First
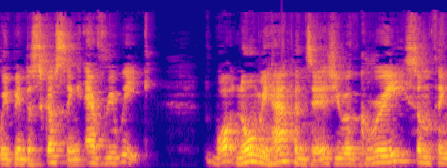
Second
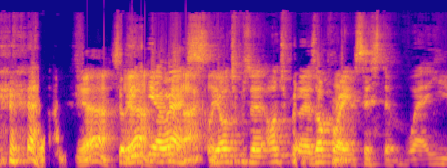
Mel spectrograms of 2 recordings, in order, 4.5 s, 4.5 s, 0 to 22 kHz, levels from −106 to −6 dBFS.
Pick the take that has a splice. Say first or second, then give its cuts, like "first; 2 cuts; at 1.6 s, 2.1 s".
first; 1 cut; at 2.0 s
